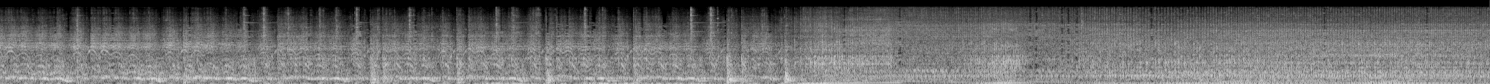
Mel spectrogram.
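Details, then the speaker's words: International Harvester 1086 diesel tractor engine, fire-damaged and sitting for years, test start: steady rhythmic cranking for about eight seconds, then it catches and settles into an even, smooth run; normal engine start. "oh that thing sounds pretty nice at the risk of getting doused in a hydraulic oil i'm going to try her one more time just for a second oh that sounds beautiful"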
